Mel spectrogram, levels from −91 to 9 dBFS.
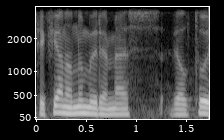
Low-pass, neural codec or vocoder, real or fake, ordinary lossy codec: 3.6 kHz; codec, 16 kHz, 2 kbps, X-Codec, HuBERT features, trained on LibriSpeech; fake; Opus, 64 kbps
